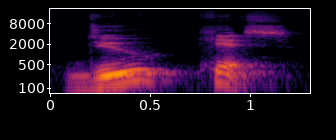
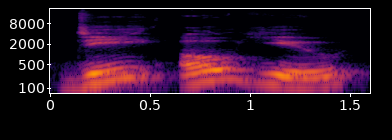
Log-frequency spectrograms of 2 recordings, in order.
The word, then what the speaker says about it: Doukas: It's 6 letters, 2 syllables, do kiss. That's it. Doukas.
